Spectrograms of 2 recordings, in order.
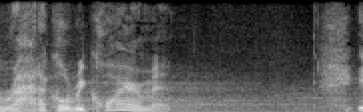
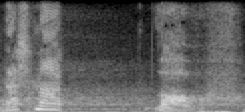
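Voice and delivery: ordinary talk, nothing marked

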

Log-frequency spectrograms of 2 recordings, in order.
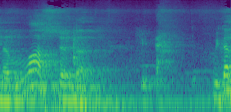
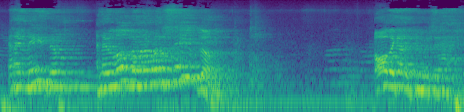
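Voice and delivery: higher, tender voice of God; lightly voiced loving Lord; 9 semitones higher than usual. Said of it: "he says to Faustina".

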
